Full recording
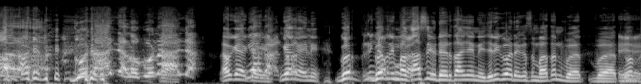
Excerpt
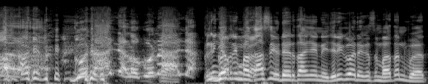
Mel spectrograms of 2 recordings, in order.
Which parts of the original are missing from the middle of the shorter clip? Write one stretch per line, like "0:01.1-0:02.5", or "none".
0:02.0-0:03.6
